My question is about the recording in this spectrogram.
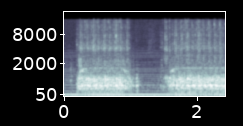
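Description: Brother sewing machine running zigzag stitches through quilted placemat fabric, in two short runs with a brief pause between.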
